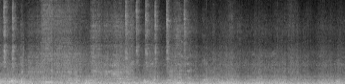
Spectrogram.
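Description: Diesel railcar running on jointed track, heard from the cab: a steady low rumble, with clusters of wheel clicks over rail joints near the start and again about two seconds in.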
